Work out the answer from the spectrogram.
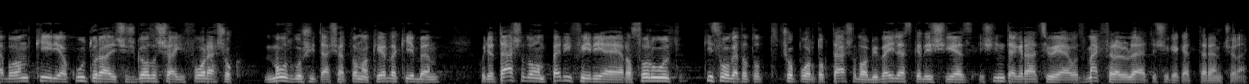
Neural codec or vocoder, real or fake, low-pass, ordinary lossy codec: none; real; 7.2 kHz; none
